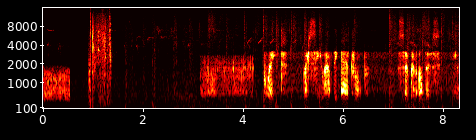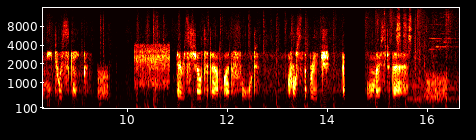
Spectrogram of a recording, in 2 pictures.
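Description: Footsteps thud quickly on a dirt path.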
